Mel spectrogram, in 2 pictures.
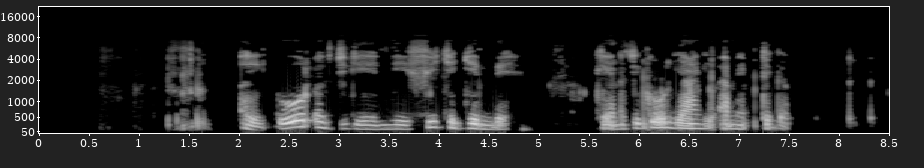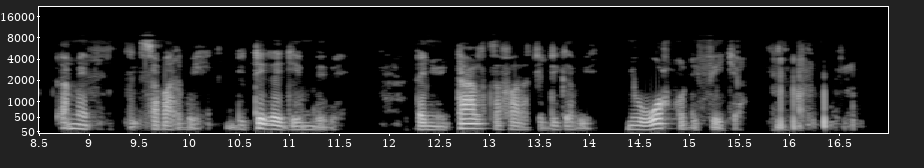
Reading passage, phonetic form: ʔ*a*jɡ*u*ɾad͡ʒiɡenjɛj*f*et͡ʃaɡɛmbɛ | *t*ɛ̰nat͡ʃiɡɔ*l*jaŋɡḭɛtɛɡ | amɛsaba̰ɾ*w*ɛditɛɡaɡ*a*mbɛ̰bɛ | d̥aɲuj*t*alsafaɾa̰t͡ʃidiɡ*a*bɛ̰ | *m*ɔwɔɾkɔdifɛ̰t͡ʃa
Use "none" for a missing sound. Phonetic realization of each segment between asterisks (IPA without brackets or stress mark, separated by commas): a, ɔ, f, k, ɾ, b, ɛ, t, a, ɲ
